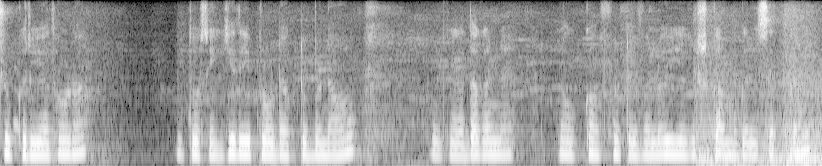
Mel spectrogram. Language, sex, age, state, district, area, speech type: Dogri, female, 18-30, Jammu and Kashmir, Udhampur, rural, spontaneous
